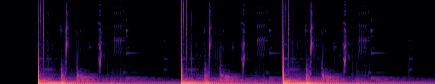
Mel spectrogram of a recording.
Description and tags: lowercase minimalism quiet sounds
